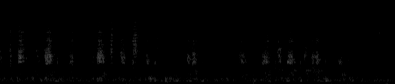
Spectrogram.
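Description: A wooden stylus scratches away the black wax coating on a zebra picture printed on a thin, solid scratch-art card page in a spiral-bound book lying flat on a table, while the other hand holds the page. The result is a quiet, quick series of short, dry, bright scratching strokes with a raspy hiss centered in the upper mids and almost no low end.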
